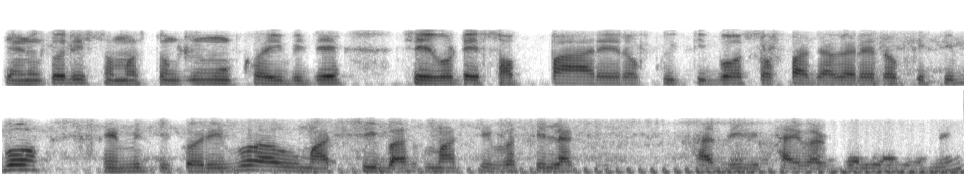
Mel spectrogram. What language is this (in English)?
Odia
